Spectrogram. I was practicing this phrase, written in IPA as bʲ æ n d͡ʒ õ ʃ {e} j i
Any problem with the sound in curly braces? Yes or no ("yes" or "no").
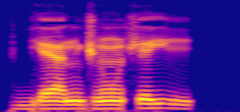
no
